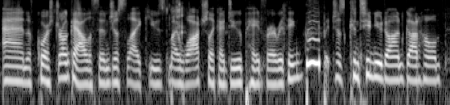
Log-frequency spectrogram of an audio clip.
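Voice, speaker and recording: A woman's voice: lowish voice, fairly quick, a little hiss or hum. Emphatic Canadian woman, comic and chatty. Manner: comic, emphatic, repeats phrases for effect. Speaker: guest comedian. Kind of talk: casual chat.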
